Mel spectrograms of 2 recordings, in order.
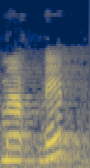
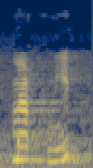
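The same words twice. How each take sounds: First: The second vowel is an e sound. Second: The second vowel is an i sound. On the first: The speaker calls it right. "Lafalan bakunya terdiri dari kata magnet" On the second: The speaker calls it wrong. "fonem E dilafalkan menjadi I"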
